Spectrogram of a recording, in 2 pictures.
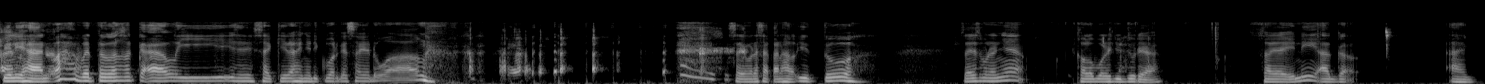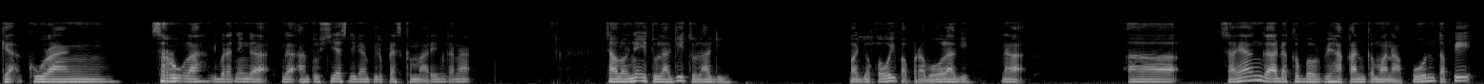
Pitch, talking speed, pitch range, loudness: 125 Hz, 105 wpm, 115-150 Hz, -30 LUFS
